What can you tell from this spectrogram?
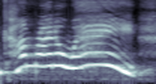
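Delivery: high, loud slow call; boy yelling for help; shouting. Acted. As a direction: drag out the urgent plea. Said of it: "shouted Chang".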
